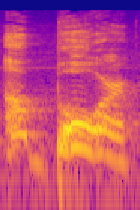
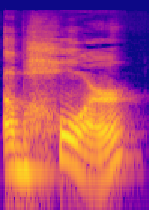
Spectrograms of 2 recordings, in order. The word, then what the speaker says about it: abhor: want you to violently abore men you need to hate them like it's actually abhor is the correct pronunciation of that word but more importantly this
